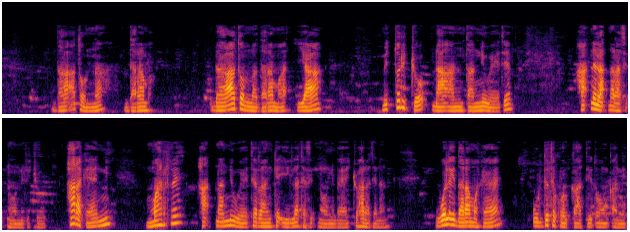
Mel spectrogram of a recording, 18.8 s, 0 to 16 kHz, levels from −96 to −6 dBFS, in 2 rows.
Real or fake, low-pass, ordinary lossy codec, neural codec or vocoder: real; 7.2 kHz; AAC, 48 kbps; none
